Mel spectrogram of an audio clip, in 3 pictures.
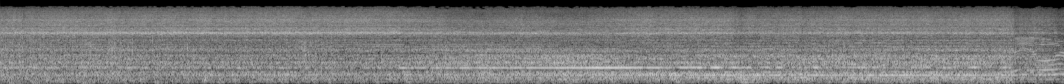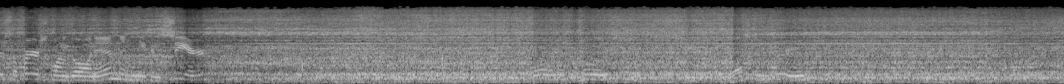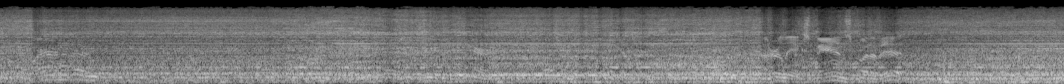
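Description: Insulation blowing machine running steadily, its blower and hopper agitator beating down loose-fill fibreglass insulation and pushing it out through the hose with a constant whir and rush of air.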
